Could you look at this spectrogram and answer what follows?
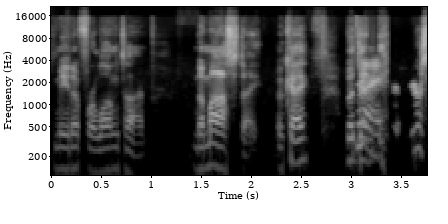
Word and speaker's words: Namaste: Pronounce it, Nick. Like Namtasi, or whatever they call it. Namtasi. Namaste. Namaste. I'll get that down.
